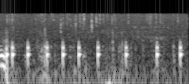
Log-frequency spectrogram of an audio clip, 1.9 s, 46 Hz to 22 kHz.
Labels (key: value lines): label: biophony, knock croak
recorder: SoundTrap 300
